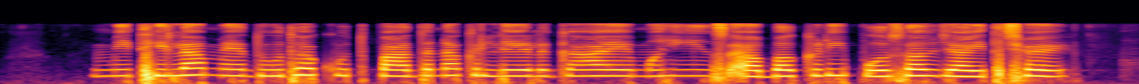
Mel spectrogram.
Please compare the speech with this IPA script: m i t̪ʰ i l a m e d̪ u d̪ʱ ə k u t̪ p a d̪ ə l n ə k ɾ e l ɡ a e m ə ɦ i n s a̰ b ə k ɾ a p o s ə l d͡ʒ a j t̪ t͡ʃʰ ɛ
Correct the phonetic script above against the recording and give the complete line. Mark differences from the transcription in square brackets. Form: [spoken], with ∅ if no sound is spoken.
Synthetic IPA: m i t̪ʰ i l a m e d̪ u d̪ʱ ə k u t̪ p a d̪ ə [∅] n ə k [l] e l ɡ a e m ə ɦ i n s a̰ b ə k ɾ [i] p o s ə l d͡ʒ a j t̪ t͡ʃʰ ɛ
